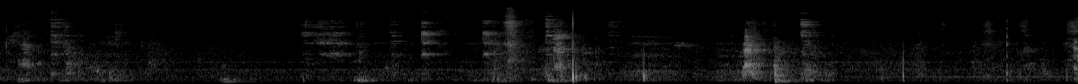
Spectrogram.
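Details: Two pet dogs, the puppy Kiara and the big dog Kenzo, playing together indoors; scattered short growly and whimpering vocal bursts amid scuffling, clattering and thumping in a small room.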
